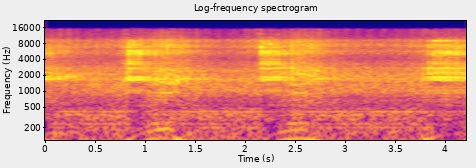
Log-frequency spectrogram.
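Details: Honda Odyssey RB2 K24, fully warm, on the handbrake with a gear engaged: three throttle blips, each bringing a sharp hissy rattle-knock as revs climb, fading back at idle; the accessory belt tensioner knocks, stopping when pressed.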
